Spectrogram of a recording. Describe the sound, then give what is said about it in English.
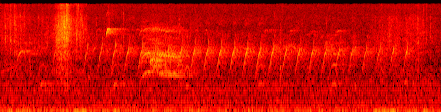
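A female northern flicker, standing on the same branch as another flicker, gives a fast, even series of repeated call notes lasting a couple of seconds, fairly faint, over a steady low background rumble. “That's the female flicker. Going hoot, honk, honk, honk.”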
